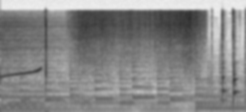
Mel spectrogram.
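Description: Short electronic logo jingle: a held low chord under a whistle-like tone that glides upward and ends in a sharp click about half a second in, followed by a hiss with a run of short stepping notes.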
